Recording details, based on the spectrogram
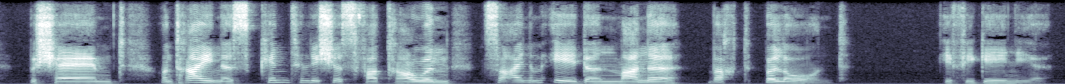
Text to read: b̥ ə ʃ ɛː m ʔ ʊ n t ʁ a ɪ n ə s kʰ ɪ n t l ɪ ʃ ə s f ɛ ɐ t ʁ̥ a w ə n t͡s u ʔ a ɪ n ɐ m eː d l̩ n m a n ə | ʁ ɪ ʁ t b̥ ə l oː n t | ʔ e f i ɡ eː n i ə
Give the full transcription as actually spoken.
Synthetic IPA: b̥ ə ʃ ɛː m t ʊ n t ʁ a ɪ n ə s kʰ ɪ n t l ɪ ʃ ə s f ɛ ɐ t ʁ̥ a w ə n t͡s u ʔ a ɪ n ə m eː d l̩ n m a n ə | v ɪ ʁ t b̥ ə l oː n t | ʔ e f i ɡ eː n i ə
